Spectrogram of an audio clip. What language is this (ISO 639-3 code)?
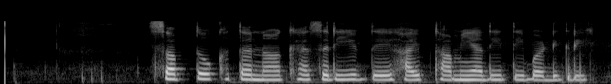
pan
